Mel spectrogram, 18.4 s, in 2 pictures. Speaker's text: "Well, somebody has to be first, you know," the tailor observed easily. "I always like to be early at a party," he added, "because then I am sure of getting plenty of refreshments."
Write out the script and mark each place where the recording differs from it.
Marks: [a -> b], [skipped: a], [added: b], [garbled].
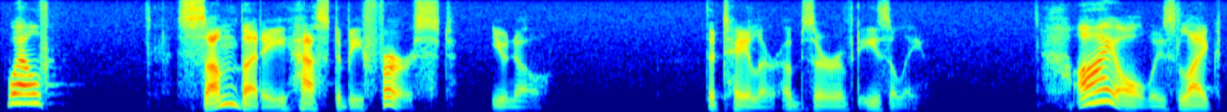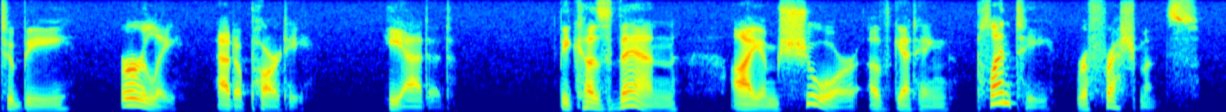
"Well, somebody has to be first, you know," the tailor observed easily. "I always like to be early at a party," he added, "because then I am sure of getting plenty [skipped: of] refreshments."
